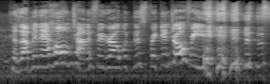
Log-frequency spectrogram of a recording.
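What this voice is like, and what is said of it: Loud, yelling voice. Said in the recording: “sorry if I'm yelling... I've been trying to work on my volume lately... It's been pretty high for like a week”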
